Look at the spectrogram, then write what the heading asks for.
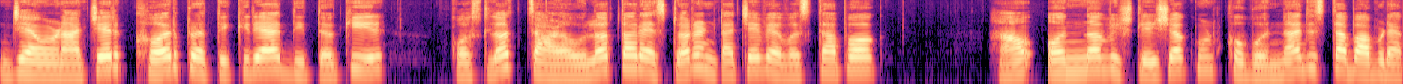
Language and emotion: Goan Konkani, sad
